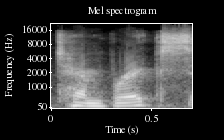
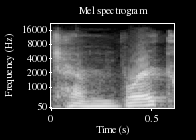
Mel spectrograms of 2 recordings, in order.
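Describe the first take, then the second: First: The name ends with an added s sound. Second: The name ends without an added s sound. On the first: This is how other people say the name. The speaker calls it wrong. "I don't know why everybody pronounces it Tembricks" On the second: This is how the name is really said. The speaker calls it right. "It's Tembrick, like a brick in the wall"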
